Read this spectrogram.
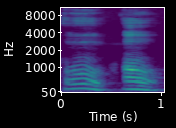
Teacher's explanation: इसमें कंठ से भी आवाज निकलता है और दोनों ओठ का भी प्रयोग हो रहा है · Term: कंठ और ओठ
